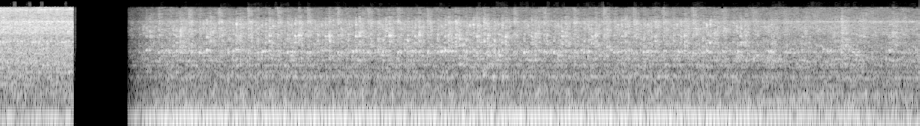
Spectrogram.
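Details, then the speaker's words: Chevy carbureted engine after fixing air leaking into the fuel line between tank and carburetor: settles into a steady, even low idle with no stumbles or hunting; normal idle. "okay she's running fantastically listen to this [Music] so there's no way getting in the airlines anymore fantastic problem soul"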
